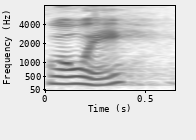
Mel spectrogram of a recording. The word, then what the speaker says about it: Huawei: tell us your name and how do we pronounce Huawei my name is yes Huawei is Huawei okay all right um what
